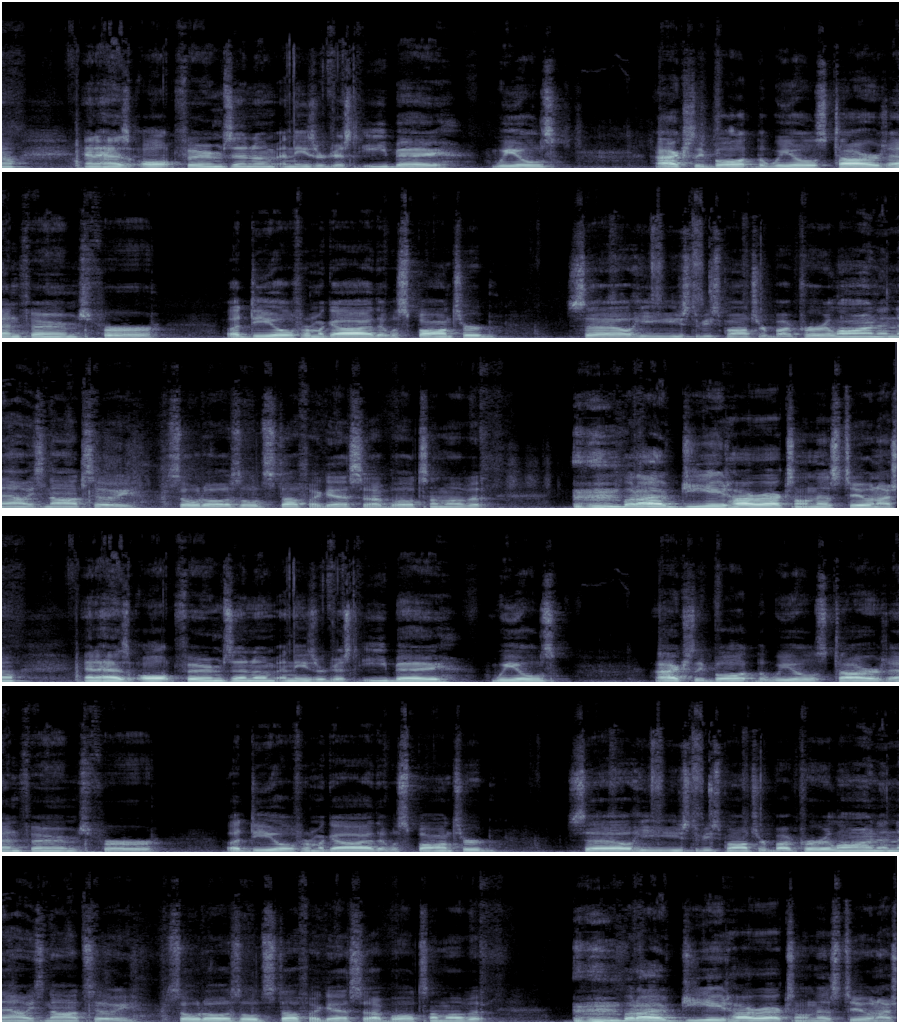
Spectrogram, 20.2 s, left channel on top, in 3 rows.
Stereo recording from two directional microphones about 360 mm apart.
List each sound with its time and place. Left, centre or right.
0.6 s speech: centre
4.9 s speech: centre
5.5 s music: left
6.0 s speech: centre
6.5 s music: left
6.7 s speech: centre
11.3 s music: centre
12.1 s speech: centre
14.8 s speech: centre
17.7 s speech: centre
18.3 s speech: left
